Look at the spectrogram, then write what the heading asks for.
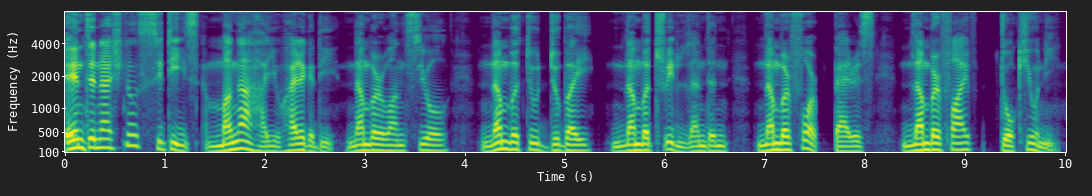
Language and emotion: Manipuri, neutral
